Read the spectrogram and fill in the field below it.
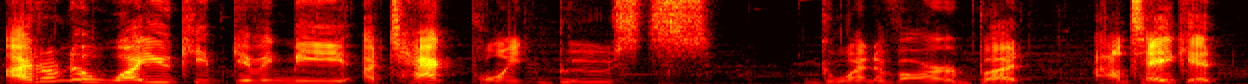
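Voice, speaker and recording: Lively, bright-voiced man streaming a game. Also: a little high, a little slow, faint music behind. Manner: chatty, self-amused, reacts out loud to the game. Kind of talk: live gameplay commentary.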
